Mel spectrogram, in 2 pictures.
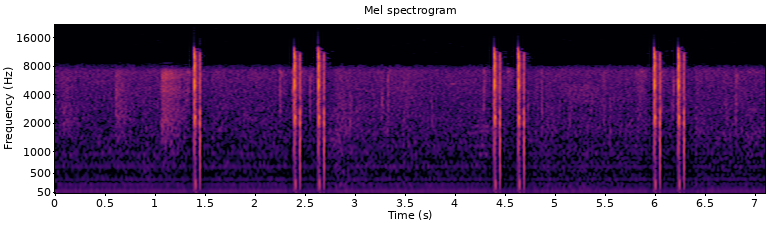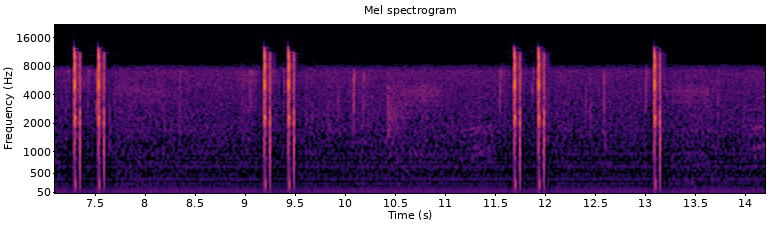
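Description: Computer mouse button clicking, mostly as quick double-clicks that select words in a code editor. There is a single click, then six double-clicks spaced a second or two apart, then one more single click near the end.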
